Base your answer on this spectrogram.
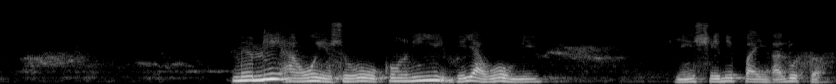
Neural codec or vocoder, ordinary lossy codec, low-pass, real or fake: codec, 24 kHz, 0.9 kbps, WavTokenizer, medium speech release version 1; Opus, 64 kbps; 7.2 kHz; fake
